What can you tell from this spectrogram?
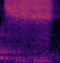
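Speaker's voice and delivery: ordinary delivery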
